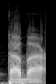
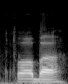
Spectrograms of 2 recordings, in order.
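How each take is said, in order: First: The first consonant is a light, thin t. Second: The first consonant is a heavy, emphatic t. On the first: The speaker calls it wrong. "অনেকে তাবা পড়ে" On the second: The speaker calls it right. "এখানে ত হবে ... হুরুফ মুস্তারিয়ার একটা হুরুফ"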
